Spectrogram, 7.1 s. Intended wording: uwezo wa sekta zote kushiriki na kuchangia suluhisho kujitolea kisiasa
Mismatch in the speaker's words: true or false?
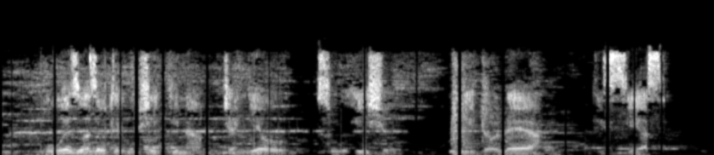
true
